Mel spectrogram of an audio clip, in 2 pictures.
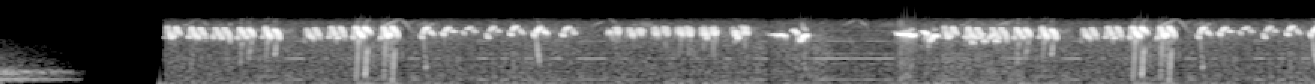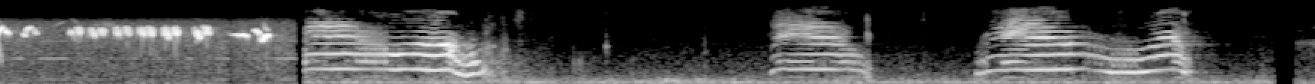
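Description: Small bird chirping rapidly and continuously for about ten seconds. Then a cat meows three times, the first call falling steeply in pitch.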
